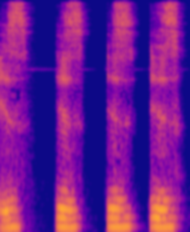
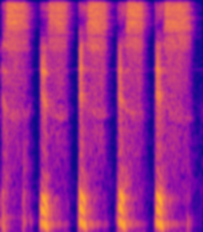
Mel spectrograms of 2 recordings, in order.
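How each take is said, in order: First: The voice resonates deep down in the chest. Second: The voice resonates high up in the mouth. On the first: The speaker calls it right. "I'm speaking down here" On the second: The speaker calls it wrong. "That's in the mouth"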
